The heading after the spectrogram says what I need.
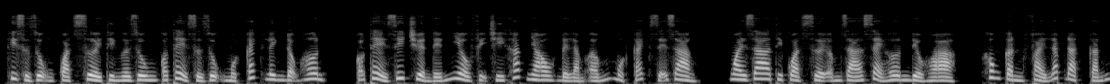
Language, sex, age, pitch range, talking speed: Vietnamese, female, 20-39, 185-235 Hz, 275 wpm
